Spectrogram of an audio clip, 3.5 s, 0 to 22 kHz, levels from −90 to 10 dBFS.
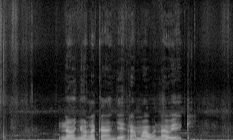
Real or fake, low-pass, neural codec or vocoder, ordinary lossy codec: fake; none; vocoder, 44.1 kHz, 128 mel bands, Pupu-Vocoder; none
